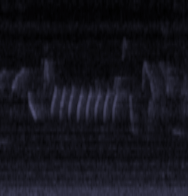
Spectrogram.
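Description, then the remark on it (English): Birds singing: a quick, even run of about eight high, thin chirps, fairly soft, over a steady low rumble, with fainter twitters trailing after. No one speaks. “I think the birds would be singing if we did that.”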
